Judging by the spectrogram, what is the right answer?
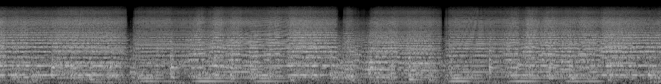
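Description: HBCU-style high school marching band playing in the stands: full brass with sousaphones carrying a repeating bass figure.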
